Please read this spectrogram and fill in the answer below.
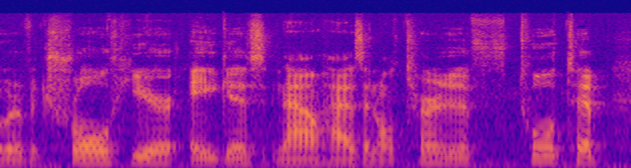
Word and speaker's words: Aegis: pronounced the item and I believe I just pronounced it wrong so maybe this is actually relevant I think I've been told that the correct way to say it is Aegis but we'll find out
